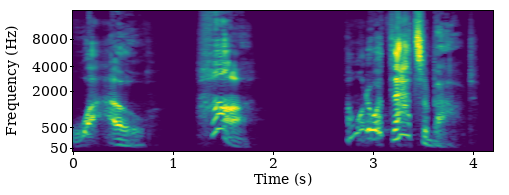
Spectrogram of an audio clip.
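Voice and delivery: pause, look up, puzzled; wondering surprise. Retold or imitated. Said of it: "stop and go".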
